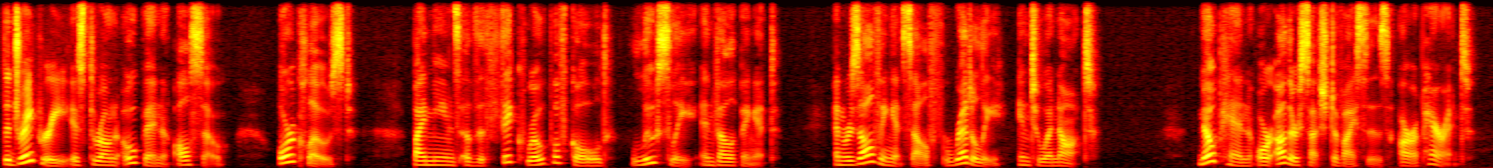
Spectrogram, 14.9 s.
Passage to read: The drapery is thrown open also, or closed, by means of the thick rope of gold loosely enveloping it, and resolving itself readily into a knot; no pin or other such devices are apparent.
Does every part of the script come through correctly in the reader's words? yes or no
yes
